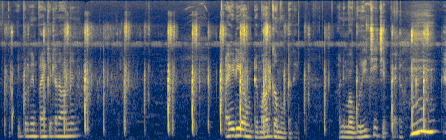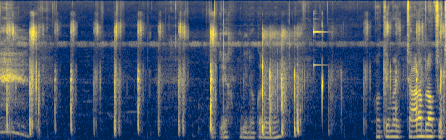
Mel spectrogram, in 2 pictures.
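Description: Footsteps tap steadily on stone.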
